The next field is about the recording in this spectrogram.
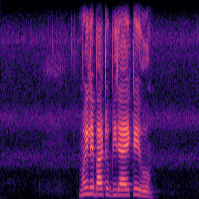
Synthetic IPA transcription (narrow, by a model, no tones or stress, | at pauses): mʌjlebaʈobiɾaekʌjɦo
